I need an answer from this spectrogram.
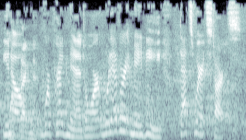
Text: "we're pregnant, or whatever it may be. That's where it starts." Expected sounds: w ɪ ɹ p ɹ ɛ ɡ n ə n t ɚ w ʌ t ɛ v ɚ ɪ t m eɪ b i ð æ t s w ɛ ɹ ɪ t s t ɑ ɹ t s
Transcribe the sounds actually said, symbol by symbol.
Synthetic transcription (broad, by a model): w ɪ ɹ p ɹ ɛ ɡ n ə n t ɚ w ʌ t ɛ v ɚ ɪ t m eɪ b i ð æ t s w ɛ ɹ ɪ t s t ɑ ɹ t s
